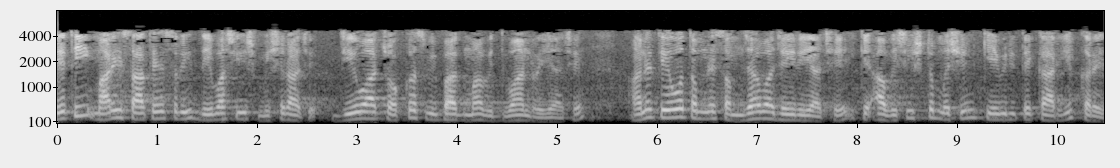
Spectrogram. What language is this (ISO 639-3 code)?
guj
